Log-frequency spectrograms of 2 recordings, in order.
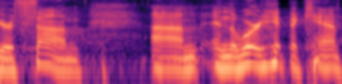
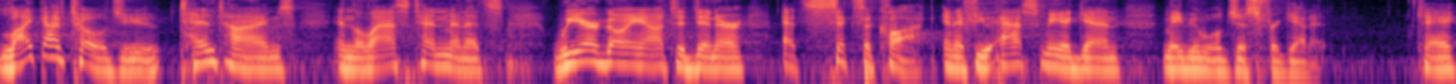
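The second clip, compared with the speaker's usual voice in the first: ordinary delivery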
